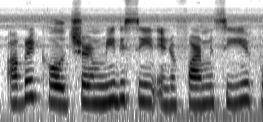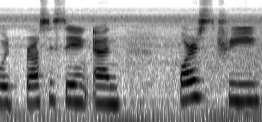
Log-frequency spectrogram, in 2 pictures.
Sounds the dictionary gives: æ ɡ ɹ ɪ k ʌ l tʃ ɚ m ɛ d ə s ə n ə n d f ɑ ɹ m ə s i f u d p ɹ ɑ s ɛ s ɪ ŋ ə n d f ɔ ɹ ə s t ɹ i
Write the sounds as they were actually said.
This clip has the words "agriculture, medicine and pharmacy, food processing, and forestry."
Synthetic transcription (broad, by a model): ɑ ɡ ɹ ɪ k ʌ l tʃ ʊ m ɛ d ə s ə n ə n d f ɑ ɹ m ə s i f u d p ɹ ɑ s ɛ s ɪ ŋ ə n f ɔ ɹ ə s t ɹ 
